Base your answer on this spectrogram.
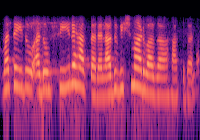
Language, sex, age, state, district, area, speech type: Kannada, female, 18-30, Karnataka, Udupi, rural, conversation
